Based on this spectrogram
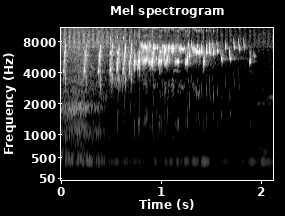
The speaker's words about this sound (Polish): jeszcze gdzieniegdzie będzie się odzywał taki oto ptak.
